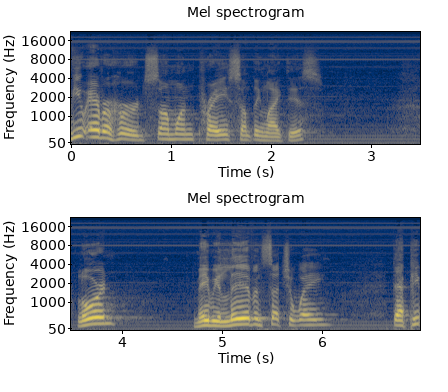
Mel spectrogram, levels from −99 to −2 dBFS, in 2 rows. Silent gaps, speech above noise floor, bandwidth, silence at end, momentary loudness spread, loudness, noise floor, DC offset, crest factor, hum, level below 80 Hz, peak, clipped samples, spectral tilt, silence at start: none; 33 dB; 19 kHz; 0 s; 16 LU; -23 LUFS; -56 dBFS; under 0.1%; 18 dB; 60 Hz at -60 dBFS; -62 dBFS; -6 dBFS; under 0.1%; -6.5 dB/octave; 0 s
